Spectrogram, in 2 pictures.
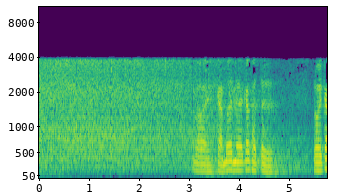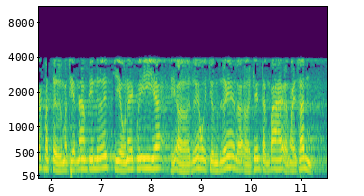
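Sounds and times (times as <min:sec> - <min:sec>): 
crowd applause: 0:00.0 - 0:04.2
speech: 0:03.1 - 0:04.9, 0:05.5 - 0:11.4.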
